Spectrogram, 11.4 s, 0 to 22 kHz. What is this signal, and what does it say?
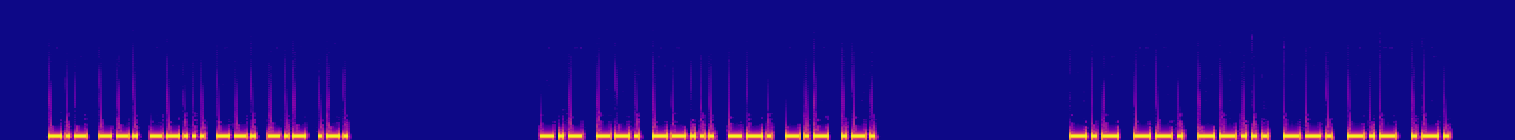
Morse code, heard as a keyed tone, about 32 wpm, 700 Hz. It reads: KG7GKR KG7GKR KG7GKR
